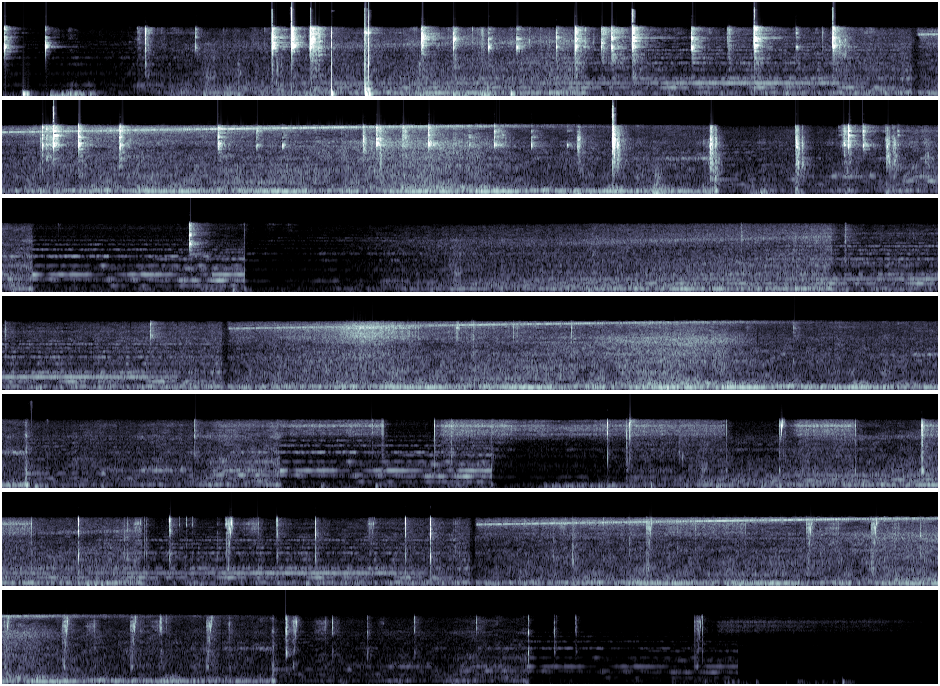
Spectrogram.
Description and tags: ambient with micro contact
